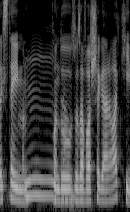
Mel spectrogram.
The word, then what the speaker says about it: Steinmann: correto você pronunciou correto Originalmente você fala está mesmo a minha família optou por a portuguesa a pronúncia e a gente fala esse tema quando os avós chegaram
